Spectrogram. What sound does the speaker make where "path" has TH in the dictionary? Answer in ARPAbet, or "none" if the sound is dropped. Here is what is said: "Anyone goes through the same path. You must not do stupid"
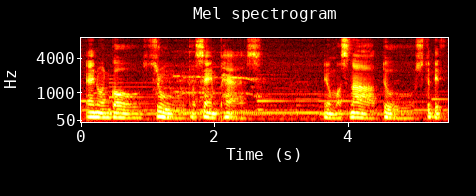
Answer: S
